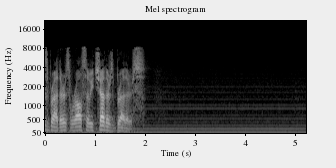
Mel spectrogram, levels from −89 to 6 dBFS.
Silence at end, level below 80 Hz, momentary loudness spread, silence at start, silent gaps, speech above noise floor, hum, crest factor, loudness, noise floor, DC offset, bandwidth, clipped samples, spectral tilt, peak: 3.25 s; -56 dBFS; 10 LU; 0 s; none; 28 dB; none; 26 dB; -27 LUFS; -56 dBFS; under 0.1%; 8.4 kHz; under 0.1%; -3.5 dB/octave; -6 dBFS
